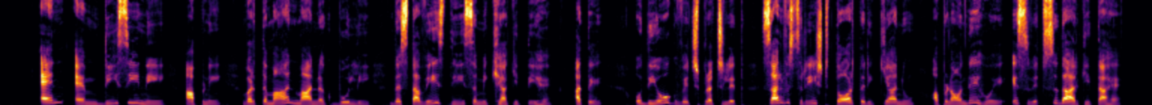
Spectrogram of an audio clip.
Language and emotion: Punjabi, neutral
